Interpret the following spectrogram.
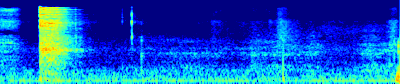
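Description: One short clink of handled hardware parts about a fifth of a second in, with a fainter tick just after. Then a quiet, steady low hum.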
